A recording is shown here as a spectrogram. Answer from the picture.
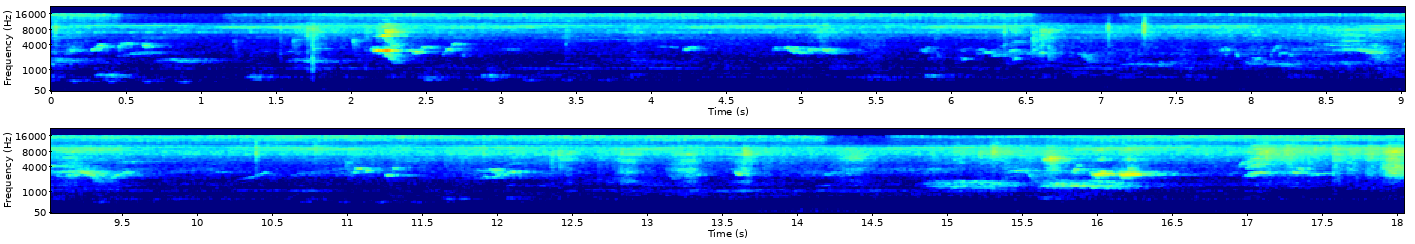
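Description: Scattered short bird chirps and calls over a faint steady outdoor background, with a brief sharp tick about two seconds in and a louder run of calls near the end.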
